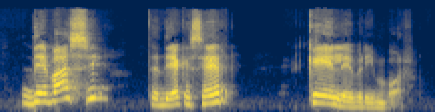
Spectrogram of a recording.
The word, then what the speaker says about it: Celebrimbor: No lleva tilde. Termina en consonante. ¡Ah! Termina en consonante. O sea que es Celebrimbor. – ¡Oh! ¡Ciertamente! – ¡Qué fuerte! ¡Es Celebrimbor! – Celebrimbor.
